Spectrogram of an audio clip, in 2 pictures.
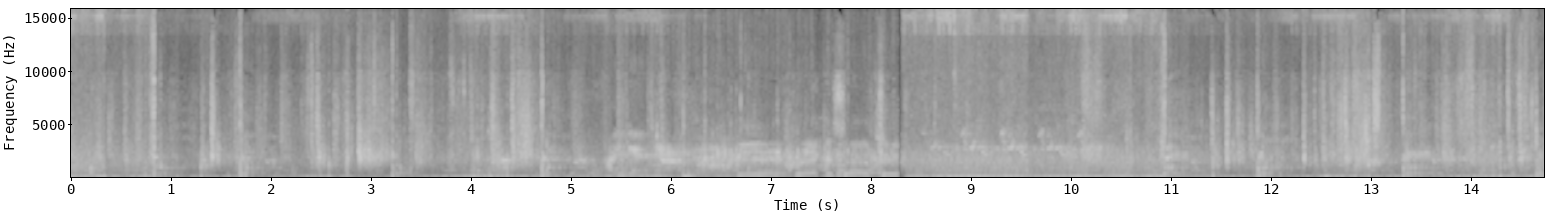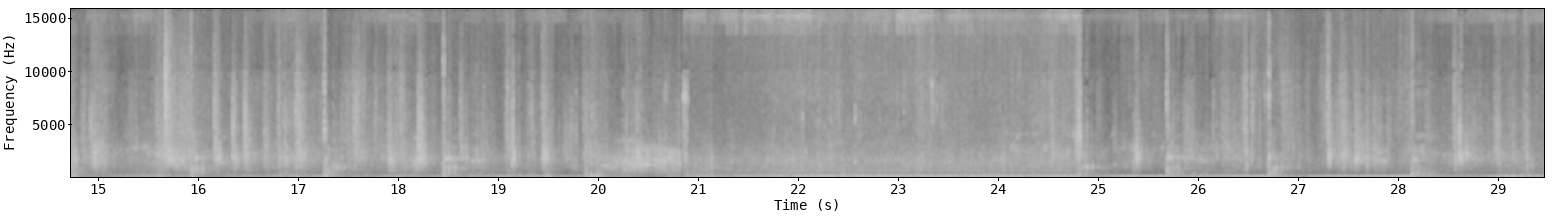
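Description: Tennis balls are struck with sharp pops.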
